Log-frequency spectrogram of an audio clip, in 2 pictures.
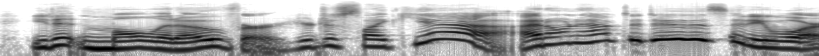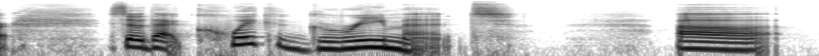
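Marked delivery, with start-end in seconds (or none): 2.0-4.1 put-on very high-pitched childlike voice. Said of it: "I like how you said it so childlike".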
